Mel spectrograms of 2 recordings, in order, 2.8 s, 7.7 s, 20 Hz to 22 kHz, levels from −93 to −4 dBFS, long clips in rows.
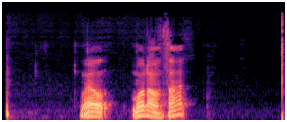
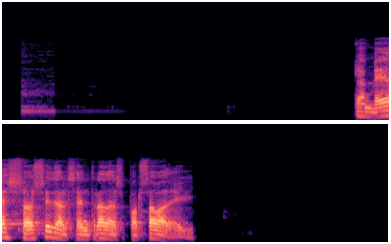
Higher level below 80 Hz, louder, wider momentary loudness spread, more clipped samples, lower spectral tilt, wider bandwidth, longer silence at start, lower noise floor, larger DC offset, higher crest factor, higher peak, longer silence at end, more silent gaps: first, -48 dBFS vs -72 dBFS; first, -17 LUFS vs -22 LUFS; first, 15 LU vs 11 LU; neither; first, -6.5 dB/octave vs -5 dB/octave; first, 15 kHz vs 7.8 kHz; second, 0.05 s vs 3.55 s; second, -72 dBFS vs -79 dBFS; neither; about the same, 18 dB vs 22 dB; first, -2 dBFS vs -6 dBFS; second, 1 s vs 1.95 s; neither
